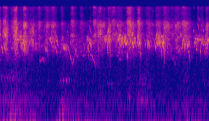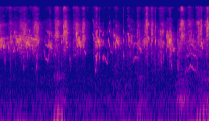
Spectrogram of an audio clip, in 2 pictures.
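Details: Green Australian budgies, happy while eating a meal, chatter continuously: a dense, bright wash of scratchy chirps and squeaks from many birds at once, with no pauses and little variation in loudness.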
